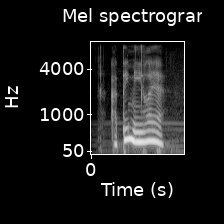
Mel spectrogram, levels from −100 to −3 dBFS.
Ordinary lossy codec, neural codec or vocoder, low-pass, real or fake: none; none; 7.2 kHz; real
